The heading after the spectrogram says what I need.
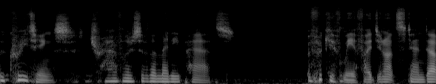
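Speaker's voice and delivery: very quiet, frail, refined, breathy voice. Speaking to the travelers, the lady of the house greets them: frail breathy educated voice. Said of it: "a educated but a little a little frail, little breathy voice".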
